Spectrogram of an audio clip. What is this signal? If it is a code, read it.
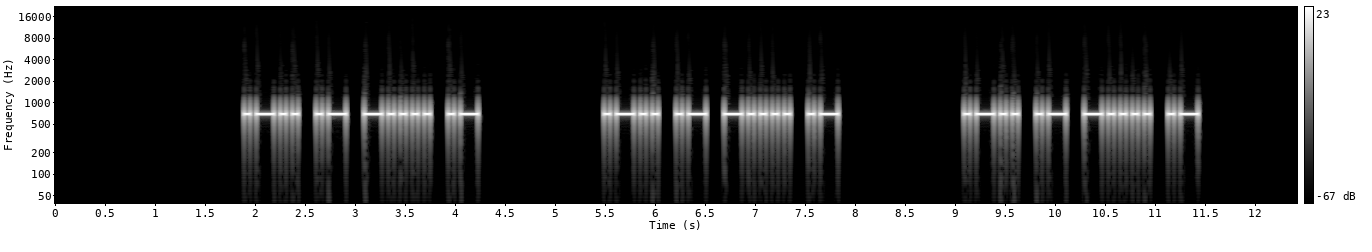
Morse code, heard as a keyed tone, about 20 wpm, 700 Hz. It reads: LA6A LA6A LA6A
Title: DXCC-100 Call Signs - 4 Characters - Repeated 3x - 20wpm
